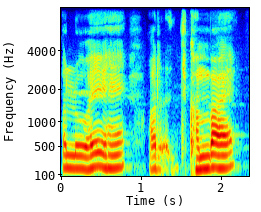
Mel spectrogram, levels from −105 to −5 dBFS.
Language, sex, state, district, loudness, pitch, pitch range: Hindi, male, Chhattisgarh, Raigarh, -18 LUFS, 180 Hz, 170-190 Hz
